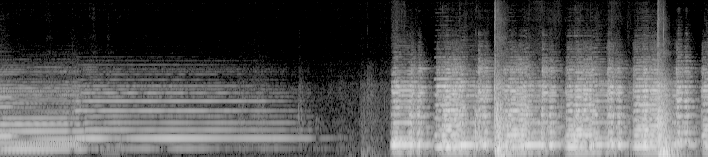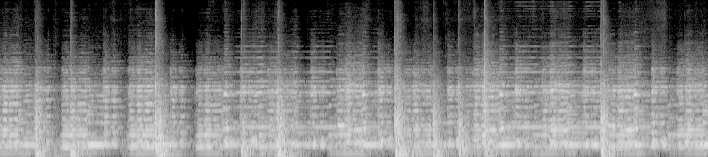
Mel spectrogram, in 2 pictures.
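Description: Live stage music: sustained held chords fade away over the first six seconds, there is a brief silence, then about eight seconds in a loud piece starts, with sharp percussive hits over sustained chords.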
